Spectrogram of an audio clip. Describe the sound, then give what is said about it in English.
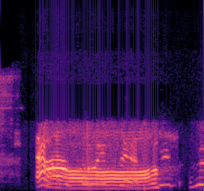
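A female guide dog playing with her toys lets out one long, steady, whining squeal lasting about a second, followed by a short, fainter note. “For those who cannot see, this is my guide dog Magic. She's playing with her toys.”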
